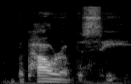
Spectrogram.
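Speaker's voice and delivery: hushed, grave, dead-serious whisper. Imitating a film character's line after hearing it described: imitating a serious line delivery. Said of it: "just says that line, just serious".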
